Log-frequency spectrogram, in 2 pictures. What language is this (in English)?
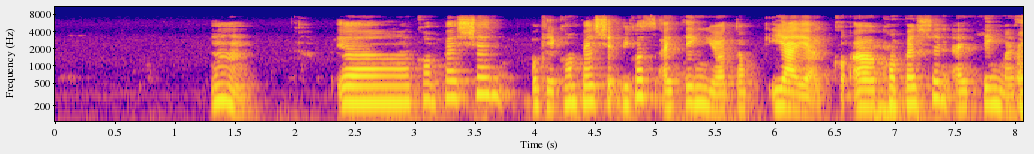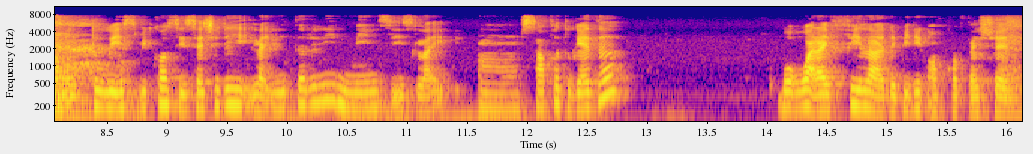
English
